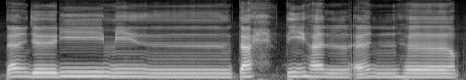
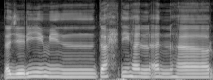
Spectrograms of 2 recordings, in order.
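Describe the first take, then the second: First: It is recited slowly with a long nasal hum. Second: It is recited quickly with a shorter nasal hum. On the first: "Katakan kita baca dengan uh, tahqiq" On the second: "Kalau kita baca dengan hadar"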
